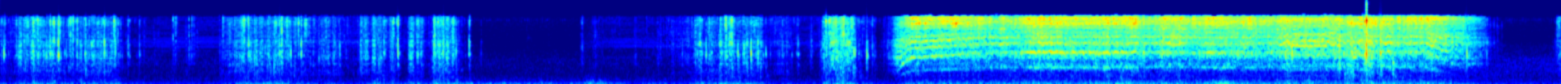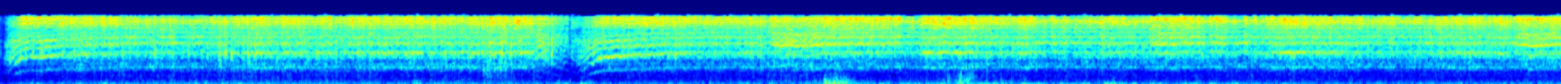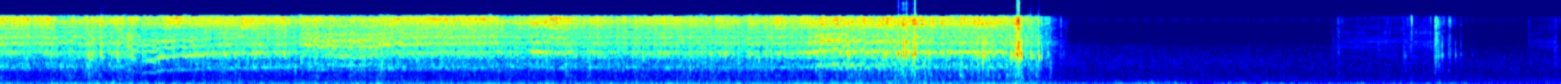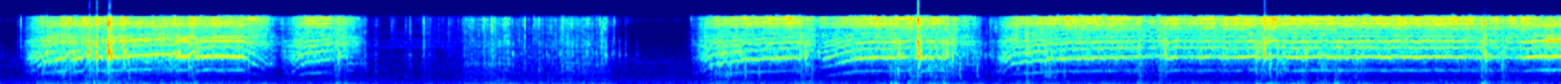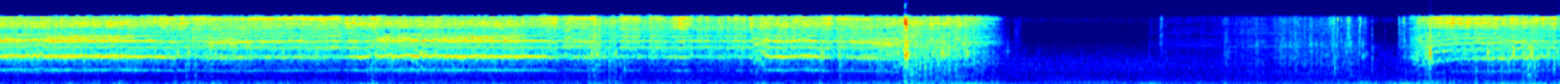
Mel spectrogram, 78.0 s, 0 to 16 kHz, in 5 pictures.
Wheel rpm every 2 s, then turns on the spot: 10, 10, 10, 10, 100, 190, 190, 70, 190, 200, 170, 190, 200, 200, 200, 200, 180, 200, 200, 200, 110, 0, 0, 50, 130, 20, 20, 120, 120, 160, 160, 160, 160, 160, 160, 140, 10, 10, 110.
0-4 6-8 50-52 74-76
